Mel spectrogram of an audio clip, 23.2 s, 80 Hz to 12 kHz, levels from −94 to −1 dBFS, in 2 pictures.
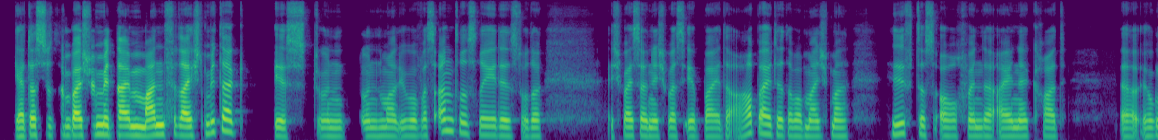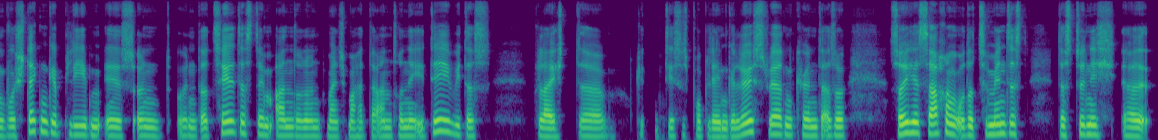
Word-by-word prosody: Ja, 150 - +4
dass 170 +1 +4
du 170 - -4
zum 165 0 -4
Beispiel 165 +2 +6
mit 175 -2 +5
deinem 170 0 +8
Mann 165 +3 +8
vielleicht 165 +1 +4
Mittag 225 +2 +4 0.3
isst 150 -1 -2
und 150 -1 -2
und 150 +1 -2
mal 155 -1 0
über 155 +1 -1
was 165 - -4
anderes 220 -6 -1
redest 160 -2 0
oder 155 0 -1 0.7
ich - - -10
weiß 160 0 +1
ja 155 - +3
nicht, 150 0 -1
was 155 -1 -2
ihr 150 - -1
beide 150 -1 -2
arbeitet, 180 -3 +1
aber 155 -1 0
manchmal 155 0 -2 0.4
hilft 190 0 -2
das 170 -2 -3
auch, 155 0 -2
wenn 155 0 0
der 155 -1 -1
eine 150 0 +1
grade, 150 -1 -4 0.5
äh, 75 - -1
irgendwo 155 +1 -3
stecken 230 0 0
geblieben 175 -5 -3
ist 155 -1 -2
und 155 -1 -4
und 155 -1 -6
erzählt 210 +8 0
das 200 - -3
dem 175 -2 -3
anderen 155 -1 -1
und 155 +2 -13
manchmal 145 0 -5
hat 145 - -11
der - - -4
andere 155 0 -4
'ne 155 0 0
Idee, 230 -1 +1
wie 175 - -4
das 155 -1 -5 0.4
vielleicht 145 -2 -1
äh, 150 0 -2 0.6
dieses 155 +2 -8
Problem 145 -1 -3
gelöst 185 +11 0
werden 180 -2 +1
könnte. 160 -1 -2
Also 160 0 +1 0.4
solche 205 +3 +4
Sachen 195 0 +3
oder 165 -1 +1
zumindest, 190 +2 0 0.3
dass 170 -1 -3
du 185 - -1
nicht, 180 -1 -2
äh, 155 -1 +2
160 Hz, 185 wpm, -24 LUFS, 150-180 Hz, 0.7 s, deinem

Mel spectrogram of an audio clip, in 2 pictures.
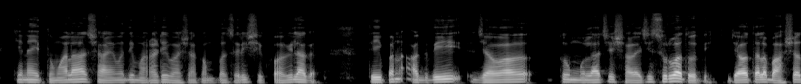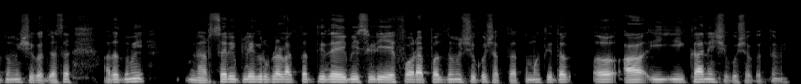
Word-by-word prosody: की 110 - -4
नाही 110 -1 -1
तुम्हाला 105 +4 0
शाळेमध्ये 100 0 -5
मराठी 95 +1 -4
भाषा 95 0 -7
कंपल्सरी 95 +3 -7
शिकवावी 95 +1 -5
लागेल, 110 -4 +1 0.5
ती 110 0 +4
पण 125 - 0
अगदी 115 +6 +2 0.2
जेव्हा 105 +3 +2 0.4
तो 115 - -1
मुलाच्या 105 +2 -1
शाळेची 95 +2 -3
सुरुवात 135 +2 +5
होती. 95 +3 -1 0.2
जेव्हा 105 +1 +6
त्याला 110 +1 +5
भाषा 95 +5 -1
तुम्ही 115 +1 -2
शिकवता. 100 -4 -2
जसं 100 - -1 0.4
आता 115 - +2
तुम्ही 135 +3 +2 0.5
नर्सरी, 110 +6 +2
प्ले 120 0 +2
ग्रुपला 120 0 +2
टाकतात 120 +1 +1
तिथे 120 -1 +6
ए, - - +5
बी, 120 +1 +2
C, 120 +1 -3
D, 115 0 +4
A - - +5
for 115 0 +3
apple 110 0 +2
तुम्ही 115 +1 0
शिकू 110 -1 -4
शकतात, 100 -2 -5
तर - - -4
मग 110 +1 -3
तिथं 115 0 +1 0.3
अ, 115 +1 +5 0.2
आ, 110 +1 +7
इ, 115 - -1 0.2
ई - - -3
का 120 -1 +5
नाही 120 -1 0
शिकू 95 -2 -8
शकत - - -12
तुम्ही? 90 +1 -11
110 Hz, 200 wpm, -23 LUFS, 100-115 Hz, 0.5 s, आ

